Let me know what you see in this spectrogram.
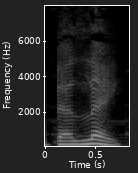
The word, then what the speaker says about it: ballet: 第三个单词，芭蕾舞，这个单词呢，单纯去看我们的拼写，你会发现 ballet 字母 T 呢，你会本能的把它读出来，但其实啊，这个单词读作 ballet，字母 T 是不发音的 ballet。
